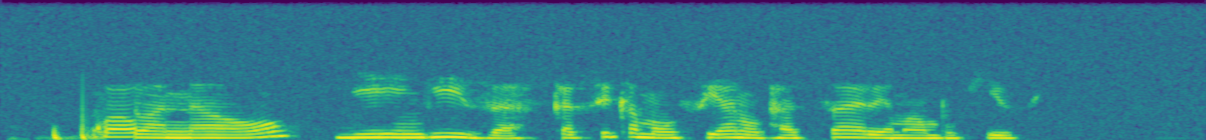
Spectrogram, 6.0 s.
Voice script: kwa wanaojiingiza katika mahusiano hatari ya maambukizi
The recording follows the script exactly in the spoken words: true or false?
true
